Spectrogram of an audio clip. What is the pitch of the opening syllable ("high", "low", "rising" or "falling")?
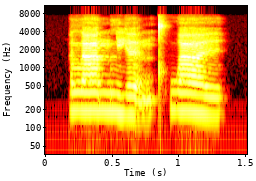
high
